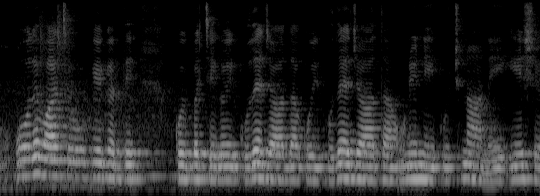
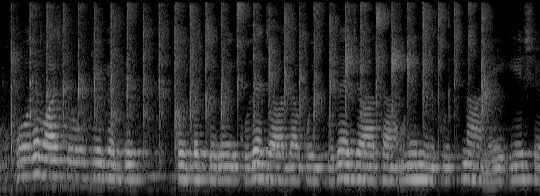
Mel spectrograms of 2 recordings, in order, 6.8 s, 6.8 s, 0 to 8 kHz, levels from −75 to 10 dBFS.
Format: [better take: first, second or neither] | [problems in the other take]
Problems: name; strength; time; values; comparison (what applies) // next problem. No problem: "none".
first | background sound (Clapping); 11 dB below the speech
